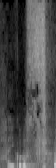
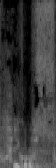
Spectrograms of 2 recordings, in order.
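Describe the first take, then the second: First: 하이그로스 squeaked very high through a laugh; a pastor laughing as he begs God for a 하이그로스 chair; squeaky laughing plea. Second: A pastor whispering 하이그로스 to God like a wish; whispered plea. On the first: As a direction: pitch 하이그로스 way up as you crack up. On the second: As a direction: whisper the word 하이그로스 as a secret prayer. Praying for a chair. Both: Retold or imitated.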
